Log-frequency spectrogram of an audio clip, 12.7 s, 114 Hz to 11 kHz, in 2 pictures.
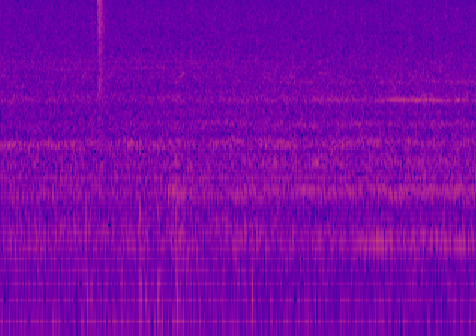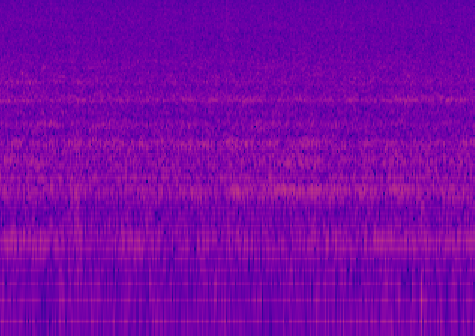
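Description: Class 333 electric multiple unit under way, heard from inside the car above the traction motors and bogie: a steady low rumble of the wheels on the track with the traction motors' whine laid over it as several held tones. A sharp click about a second in, and a few short knocks around two seconds and again near the end.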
